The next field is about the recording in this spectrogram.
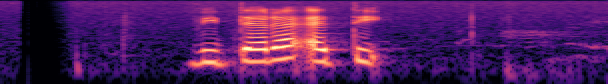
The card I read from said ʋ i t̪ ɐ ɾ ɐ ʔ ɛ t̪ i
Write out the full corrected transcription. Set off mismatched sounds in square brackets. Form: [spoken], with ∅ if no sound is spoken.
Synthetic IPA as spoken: ʋ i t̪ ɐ ɾ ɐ ʔ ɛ t̪ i

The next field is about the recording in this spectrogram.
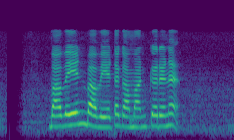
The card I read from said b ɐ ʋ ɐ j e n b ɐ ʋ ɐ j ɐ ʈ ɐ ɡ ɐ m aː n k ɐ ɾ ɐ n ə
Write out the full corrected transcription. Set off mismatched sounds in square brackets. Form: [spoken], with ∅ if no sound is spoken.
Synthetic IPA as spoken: b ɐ ʋ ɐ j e n b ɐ ʋ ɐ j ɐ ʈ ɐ ɡ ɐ m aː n k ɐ ɾ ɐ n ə

